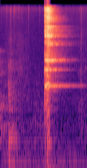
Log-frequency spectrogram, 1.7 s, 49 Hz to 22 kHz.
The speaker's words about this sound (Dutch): Zullen we voor poging 2 gaan? Klinken.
